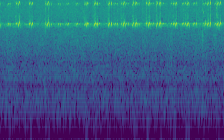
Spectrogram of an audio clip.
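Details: Meadow grasshoppers among flowers give short, high, rasping pulses, bunched in rapid bursts about four or five times a second over a faint background hiss.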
